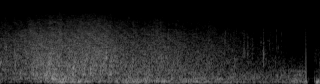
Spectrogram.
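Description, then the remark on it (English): A broad, continuous roar of surging water, like ocean waves rushing and churning together as waters gather into a sea, loud, easing off near the end with a brief sharp splash. “Okay, waters, gather together.”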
